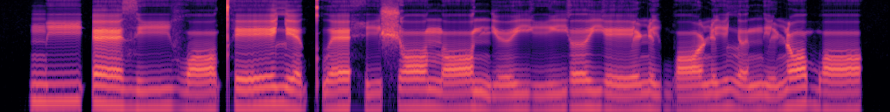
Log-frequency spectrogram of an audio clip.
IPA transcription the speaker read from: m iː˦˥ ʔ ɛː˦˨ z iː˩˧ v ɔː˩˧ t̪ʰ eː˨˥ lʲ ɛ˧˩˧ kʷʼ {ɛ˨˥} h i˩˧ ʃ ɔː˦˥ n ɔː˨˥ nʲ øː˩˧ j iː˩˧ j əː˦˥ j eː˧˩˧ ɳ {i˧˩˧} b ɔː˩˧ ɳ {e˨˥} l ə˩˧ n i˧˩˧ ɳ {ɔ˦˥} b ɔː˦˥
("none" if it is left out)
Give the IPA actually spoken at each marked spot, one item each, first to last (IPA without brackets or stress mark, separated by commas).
ɛː˨˥, i˧˩˧, i˨˥, ɔ˦˥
